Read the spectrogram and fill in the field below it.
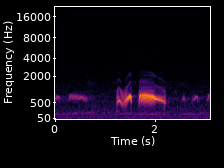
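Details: Spotted dove decoy calling for wild doves: a soft low coo, then a loud phrase of two hooked notes and a long falling coo, followed by quiet short coos.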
